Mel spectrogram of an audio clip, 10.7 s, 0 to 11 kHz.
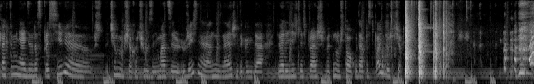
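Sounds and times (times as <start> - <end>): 
speech: 0.0 - 9.4, 10.1 - 10.6
drinking glass hitting a hard surface: 8.1 - 9.1
laughter: 10.1 - 10.6.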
